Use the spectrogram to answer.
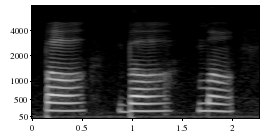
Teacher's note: the sounds are produced when the lips are brought together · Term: bilabial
